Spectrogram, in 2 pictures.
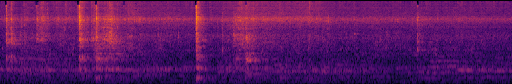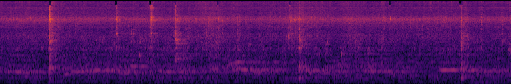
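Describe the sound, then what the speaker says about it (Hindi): Chicken meat fries in a pot for village-style chicken pulao to cook off its released water, giving a steady sizzle with scraping stirs and occasional clinks from a utensil, close and moderately loud, without speech. "गोश्त जो पानी छोड़ती है इसको थोड़ा सा भून लेते हैं पानी खुश्क करने के लिए।"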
